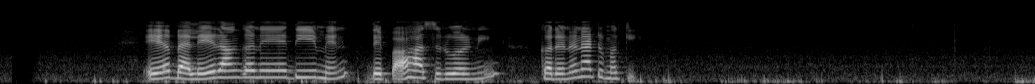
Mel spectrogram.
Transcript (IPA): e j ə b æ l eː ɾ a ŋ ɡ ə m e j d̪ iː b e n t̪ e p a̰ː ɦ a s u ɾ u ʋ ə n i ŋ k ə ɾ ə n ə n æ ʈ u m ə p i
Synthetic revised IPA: e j ə b æ l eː ɾ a ŋ ɡ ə n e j d̪ iː m e n d̪ e p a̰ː ɦ a s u ɾ u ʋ ə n i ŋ k ə ɾ ə n ə n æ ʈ u m ə k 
